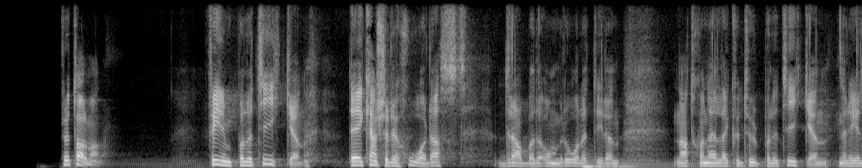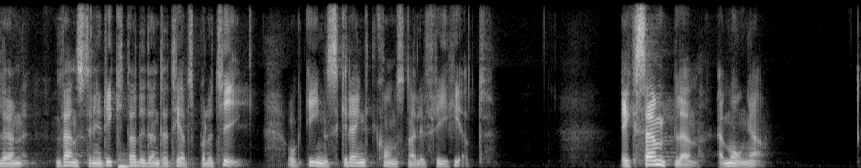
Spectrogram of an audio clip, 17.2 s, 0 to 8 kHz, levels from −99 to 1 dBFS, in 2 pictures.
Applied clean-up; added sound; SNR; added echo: neural mask model DeepFilterNet 3.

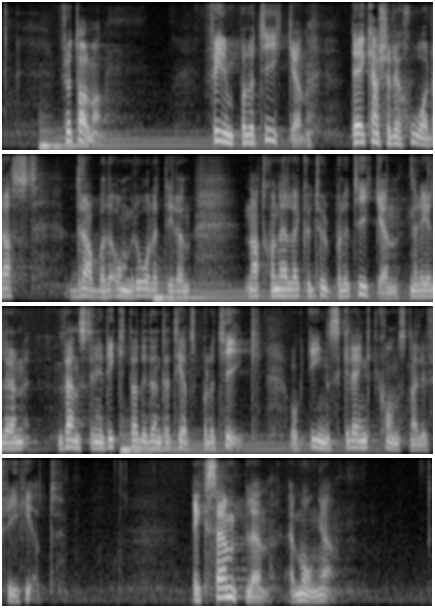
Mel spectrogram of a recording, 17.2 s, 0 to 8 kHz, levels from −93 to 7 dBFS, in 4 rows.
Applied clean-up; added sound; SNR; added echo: none; Bowed string instrument; 11 dB; none.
